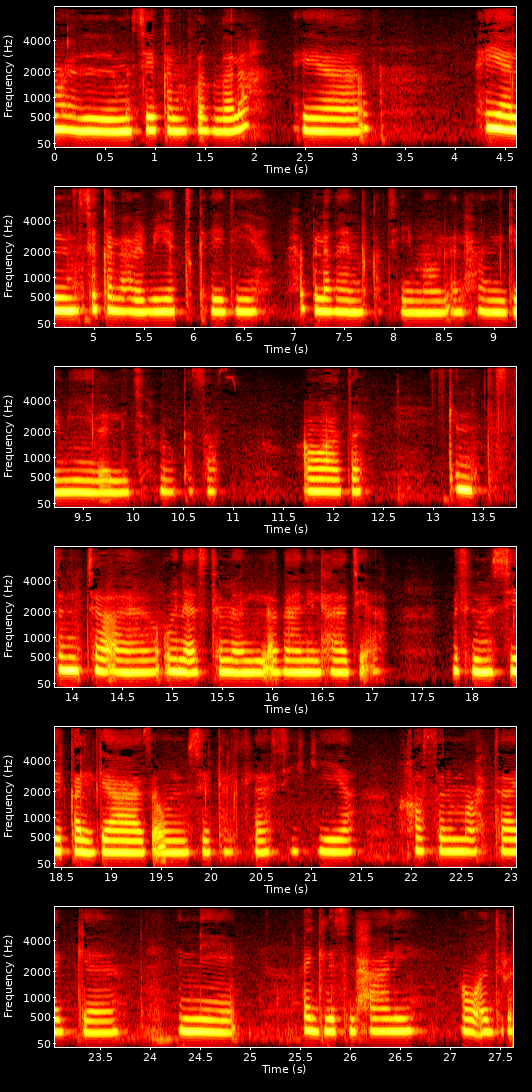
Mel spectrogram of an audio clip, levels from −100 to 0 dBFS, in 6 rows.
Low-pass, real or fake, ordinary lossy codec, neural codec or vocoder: none; real; none; none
